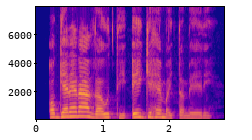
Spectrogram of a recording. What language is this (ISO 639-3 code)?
kik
